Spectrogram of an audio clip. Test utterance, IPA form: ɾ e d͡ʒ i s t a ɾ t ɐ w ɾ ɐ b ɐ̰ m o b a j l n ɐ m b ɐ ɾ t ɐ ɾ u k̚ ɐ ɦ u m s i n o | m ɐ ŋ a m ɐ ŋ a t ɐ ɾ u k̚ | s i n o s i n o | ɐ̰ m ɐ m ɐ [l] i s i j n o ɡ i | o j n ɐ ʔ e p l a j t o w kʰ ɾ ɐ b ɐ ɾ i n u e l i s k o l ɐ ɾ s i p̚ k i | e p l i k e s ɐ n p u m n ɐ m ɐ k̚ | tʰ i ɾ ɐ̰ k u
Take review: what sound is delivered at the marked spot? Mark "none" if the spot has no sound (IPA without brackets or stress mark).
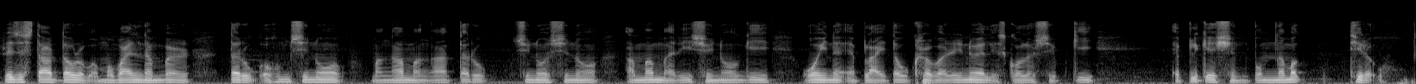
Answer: ɾ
